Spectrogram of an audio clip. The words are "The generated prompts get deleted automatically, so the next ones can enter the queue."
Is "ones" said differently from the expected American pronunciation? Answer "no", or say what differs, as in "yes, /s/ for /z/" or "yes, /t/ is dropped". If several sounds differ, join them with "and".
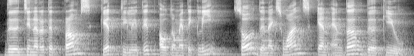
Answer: yes, /s/ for /z/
